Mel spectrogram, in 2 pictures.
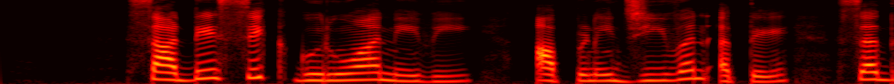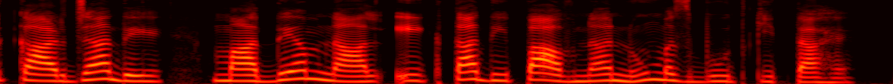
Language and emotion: Punjabi, neutral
